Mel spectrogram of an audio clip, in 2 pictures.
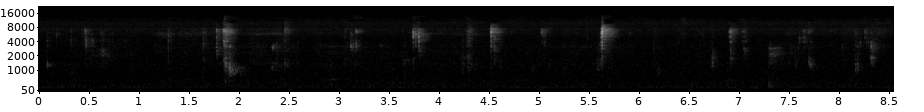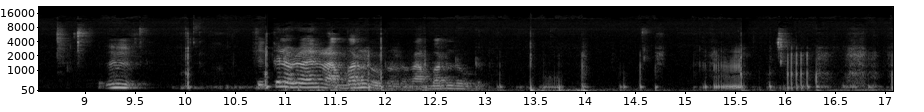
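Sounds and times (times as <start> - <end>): lip smacks and mouth clicks: 0.0 - 10.6, 14.3 - 16.3
man chewing: 0.0 - 10.8.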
